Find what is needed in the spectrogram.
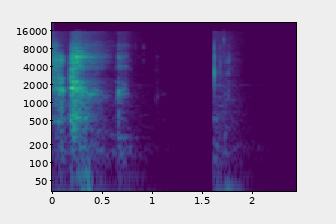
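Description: A man's short, breathy laugh into a microphone, trailing off within the first second. After a pause, a brief soft breath-like sound comes near the end.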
